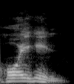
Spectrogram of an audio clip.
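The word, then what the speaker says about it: Hua Hin: Wah Hin or Hoi Hin?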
